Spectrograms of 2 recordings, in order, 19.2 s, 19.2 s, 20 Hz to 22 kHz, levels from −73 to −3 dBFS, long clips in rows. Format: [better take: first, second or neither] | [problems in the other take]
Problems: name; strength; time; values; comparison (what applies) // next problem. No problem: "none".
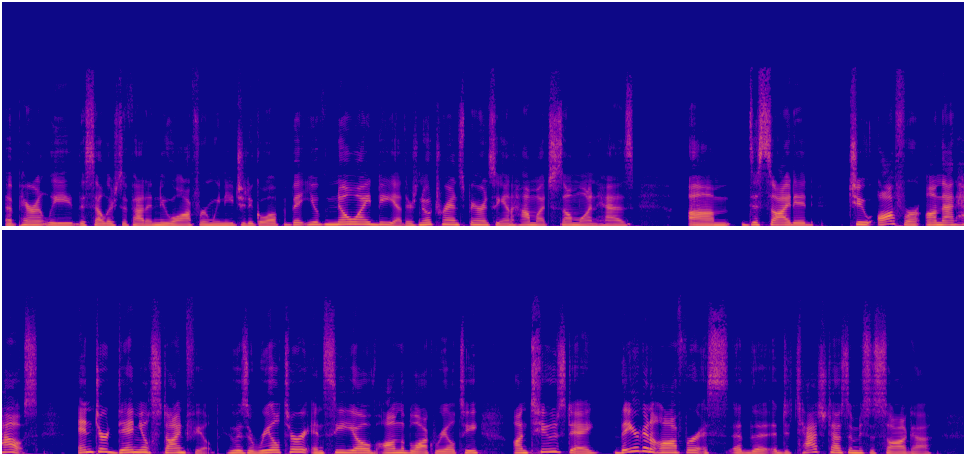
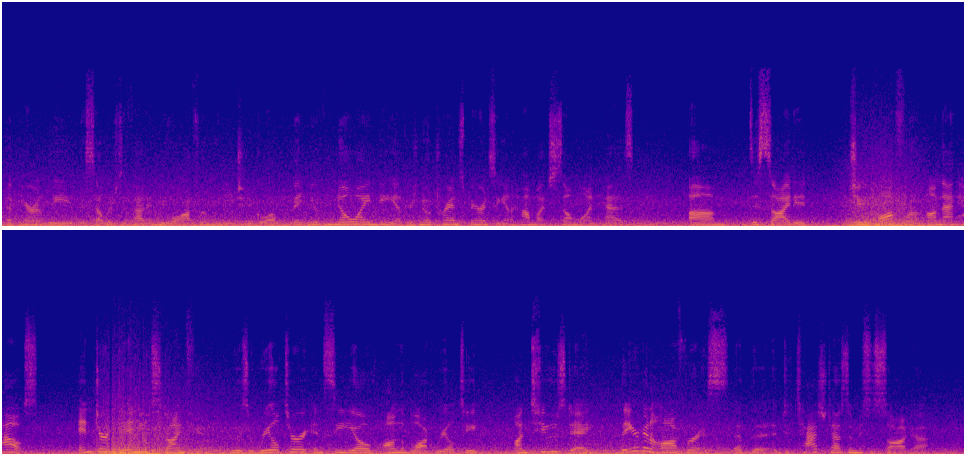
first | wind noise on the microphone; heavy; 3 dB below the speech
